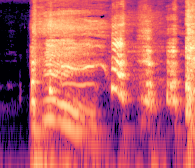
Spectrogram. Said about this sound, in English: Do you need to clear your throat? No.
